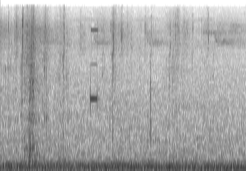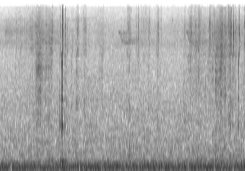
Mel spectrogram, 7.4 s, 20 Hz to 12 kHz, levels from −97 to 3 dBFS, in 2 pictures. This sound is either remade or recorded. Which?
recorded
